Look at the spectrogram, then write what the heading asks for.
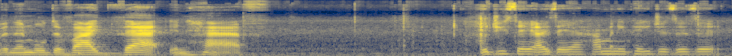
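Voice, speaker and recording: A woman teacher reading aloud to pupils, expressive and addressing her listeners directly, moving between storytelling and casual classroom chat. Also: sits low. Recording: faint background noise.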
